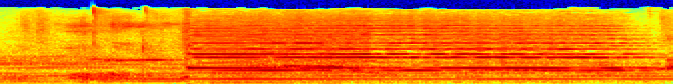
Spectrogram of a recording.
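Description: A loud horn blast, several steady tones sounding together like a chord, starts suddenly about a second in and holds for nearly three seconds. Before it come brief voices.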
